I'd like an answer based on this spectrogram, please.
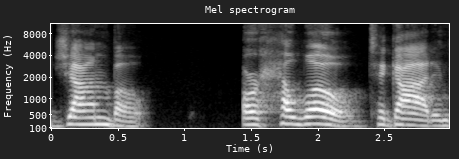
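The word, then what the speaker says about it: Jaambo: down the word Jambo it sounds it's spelled just like it sounds j a a m b o Jambo hello it is a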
